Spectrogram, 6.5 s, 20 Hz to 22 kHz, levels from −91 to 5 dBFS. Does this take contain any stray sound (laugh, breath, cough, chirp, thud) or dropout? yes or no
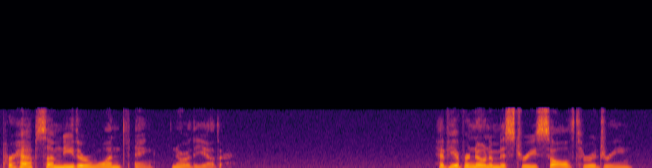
yes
